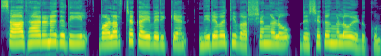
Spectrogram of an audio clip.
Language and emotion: Malayalam, neutral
